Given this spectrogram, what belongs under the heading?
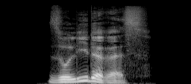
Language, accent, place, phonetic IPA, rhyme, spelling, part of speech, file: German, Germany, Berlin, [zoˈliːdəʁəs], -iːdəʁəs, solideres, adjective, De-solideres.ogg
- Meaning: strong/mixed nominative/accusative neuter singular comparative degree of solid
